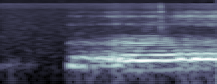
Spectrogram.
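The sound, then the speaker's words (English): Splash snores with a loud, raspy, rumbling drone that sounds like a bulldog. It starts abruptly after a brief quiet moment and holds steady, its throaty buzz rich in low harmonics. “Is that a bulldog snore?”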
